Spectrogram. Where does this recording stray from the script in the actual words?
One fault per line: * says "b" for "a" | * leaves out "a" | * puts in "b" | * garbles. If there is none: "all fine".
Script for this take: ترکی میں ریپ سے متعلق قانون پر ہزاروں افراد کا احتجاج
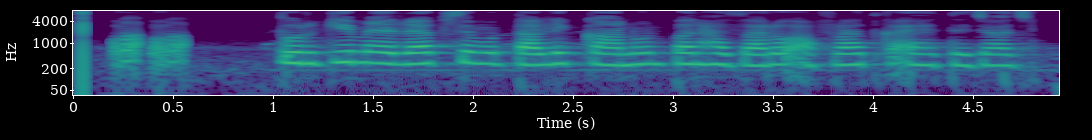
all fine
